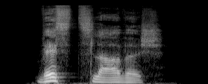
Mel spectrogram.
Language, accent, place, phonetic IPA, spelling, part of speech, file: German, Germany, Berlin, [ˈvɛstˌslaːvɪʃ], westslawisch, adjective, De-westslawisch.ogg
- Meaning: West Slavic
